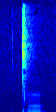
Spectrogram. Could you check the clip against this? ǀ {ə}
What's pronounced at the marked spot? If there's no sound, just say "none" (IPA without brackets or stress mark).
ə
